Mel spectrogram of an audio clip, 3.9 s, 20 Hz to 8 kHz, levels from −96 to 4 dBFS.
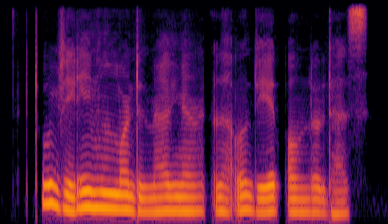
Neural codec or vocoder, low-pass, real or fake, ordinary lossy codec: codec, 16 kHz, 0.5 kbps, FunCodec, trained on LibriTTS, 25 frames a second; 7.2 kHz; fake; none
